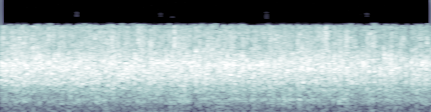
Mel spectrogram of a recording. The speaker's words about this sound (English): Let's have a little applause here for Miff. How about it?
